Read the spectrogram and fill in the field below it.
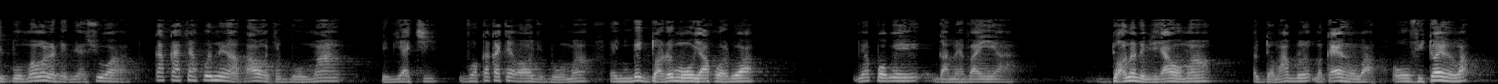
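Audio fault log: Throughout: MP3 compression. A low-bitrate encode, likely around 32 kbps, has cut the treble at 8.3 kHz and dropped weak frequency lines that flicker between frames, so the speech sounds dull, watery and swirly, with chirpy s sounds and smeared consonant attacks.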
